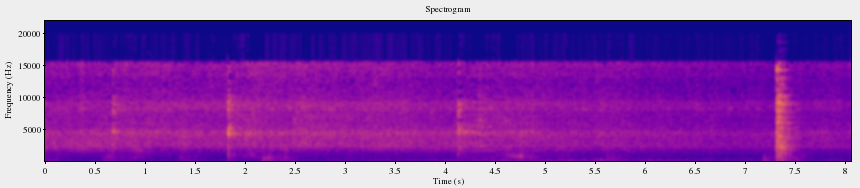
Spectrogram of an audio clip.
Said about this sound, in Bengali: এবার আমি এটা জিরে আর আদার সঙ্গে পেঁয়াজ রসুনের সঙ্গে এটা কষাবো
